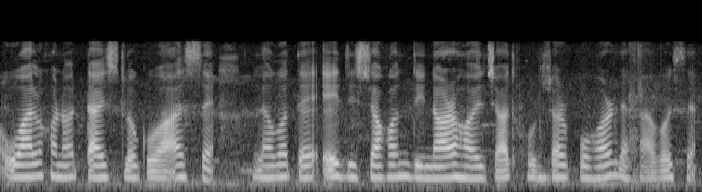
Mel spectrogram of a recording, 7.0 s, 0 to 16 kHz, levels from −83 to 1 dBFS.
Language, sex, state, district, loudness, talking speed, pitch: Assamese, female, Assam, Kamrup Metropolitan, -20 LUFS, 120 wpm, 185 Hz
